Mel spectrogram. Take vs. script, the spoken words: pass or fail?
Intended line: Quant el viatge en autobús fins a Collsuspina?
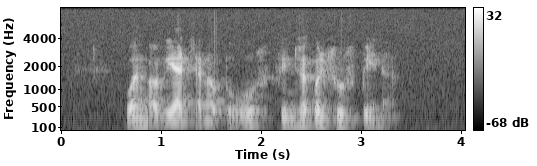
pass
